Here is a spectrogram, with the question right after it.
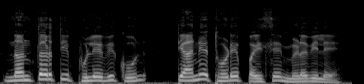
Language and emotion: Marathi, neutral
